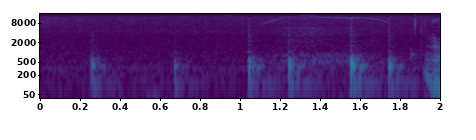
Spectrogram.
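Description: A stylus tapping and scratching on a pen tablet as letters are handwritten: a series of light, irregular taps.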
